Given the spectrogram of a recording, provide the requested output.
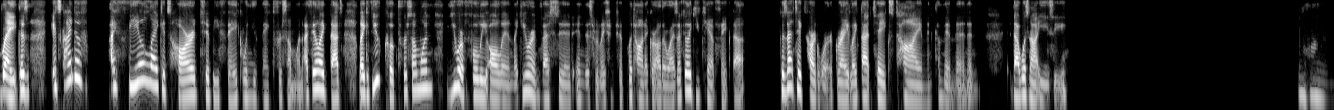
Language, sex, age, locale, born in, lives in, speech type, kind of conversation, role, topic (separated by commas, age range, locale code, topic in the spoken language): English, female, 25-29, en-US, United States, United States, conversation, podcast, guest, In what ways does empathy shape the quality of our connections with others?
